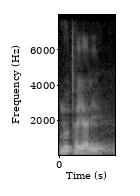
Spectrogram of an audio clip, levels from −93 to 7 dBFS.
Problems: none marked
